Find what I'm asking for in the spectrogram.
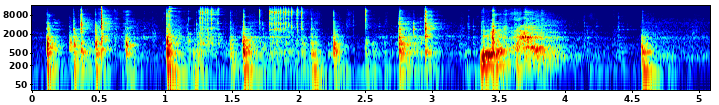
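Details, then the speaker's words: Old drill press, nearly 40 years old, being torn down for restoration. Turning the feed crank gives irregular ratcheting clicks and clunks as the pinion teeth skip over a flattened section of the rack. "yeah what's going on is it's flat here and I can't Craig the teeth aren't gonna chew through that"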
